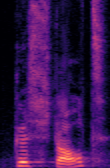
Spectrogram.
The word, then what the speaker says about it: Gestalt: Gestalt is how you pronounce it.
